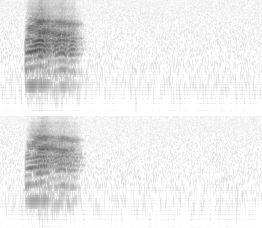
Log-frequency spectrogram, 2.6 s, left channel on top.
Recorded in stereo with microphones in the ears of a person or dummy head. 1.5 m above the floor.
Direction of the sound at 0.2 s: 30° left (ahead or behind).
